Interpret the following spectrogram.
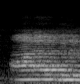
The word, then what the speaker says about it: honorable: An honorable man. An honorable man. Or an honorable person. Okay. See, here H is silent.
